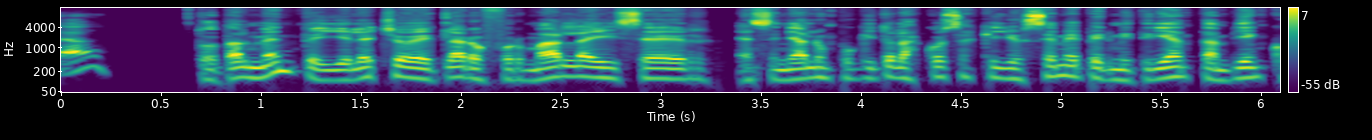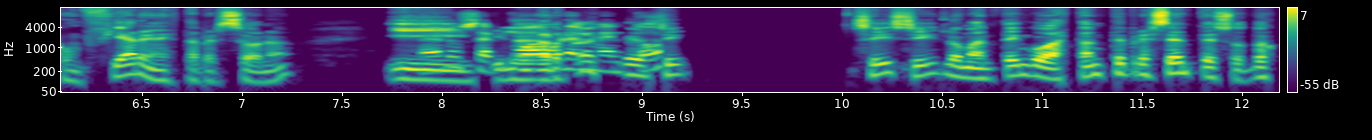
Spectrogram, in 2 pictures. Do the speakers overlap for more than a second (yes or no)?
yes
